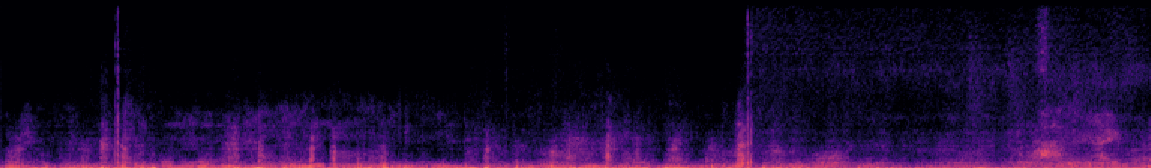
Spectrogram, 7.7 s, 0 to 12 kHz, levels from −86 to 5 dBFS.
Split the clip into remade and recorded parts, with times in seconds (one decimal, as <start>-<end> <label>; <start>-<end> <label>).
0.0-7.7 remade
